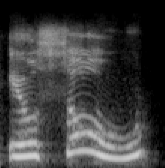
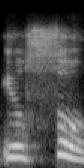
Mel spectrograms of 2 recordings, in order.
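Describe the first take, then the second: First: The O vowel is drawn out long. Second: The O vowel is of medium length. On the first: "no Porto, por exemplo, eles fazem ... fazem sempre os sons mais longos" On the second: "Eu faço um som médio no O"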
